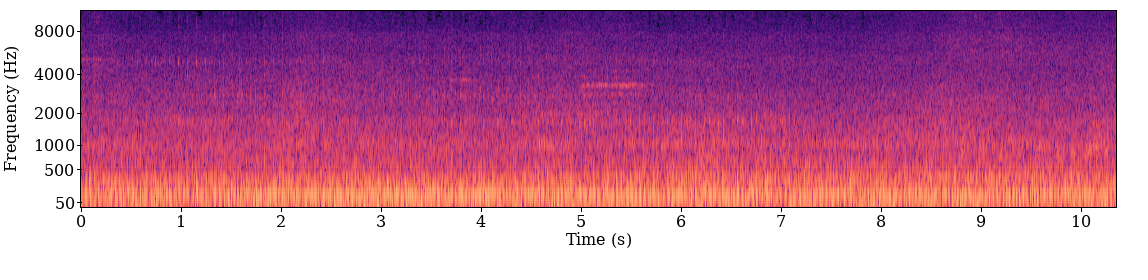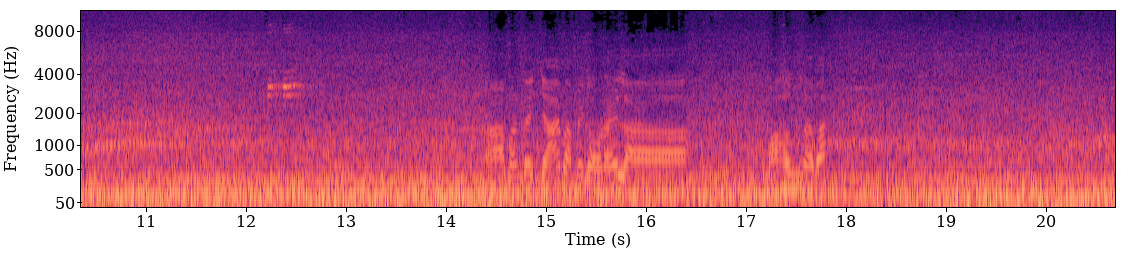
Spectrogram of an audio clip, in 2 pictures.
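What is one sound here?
A motorbike engine hums steadily up close.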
